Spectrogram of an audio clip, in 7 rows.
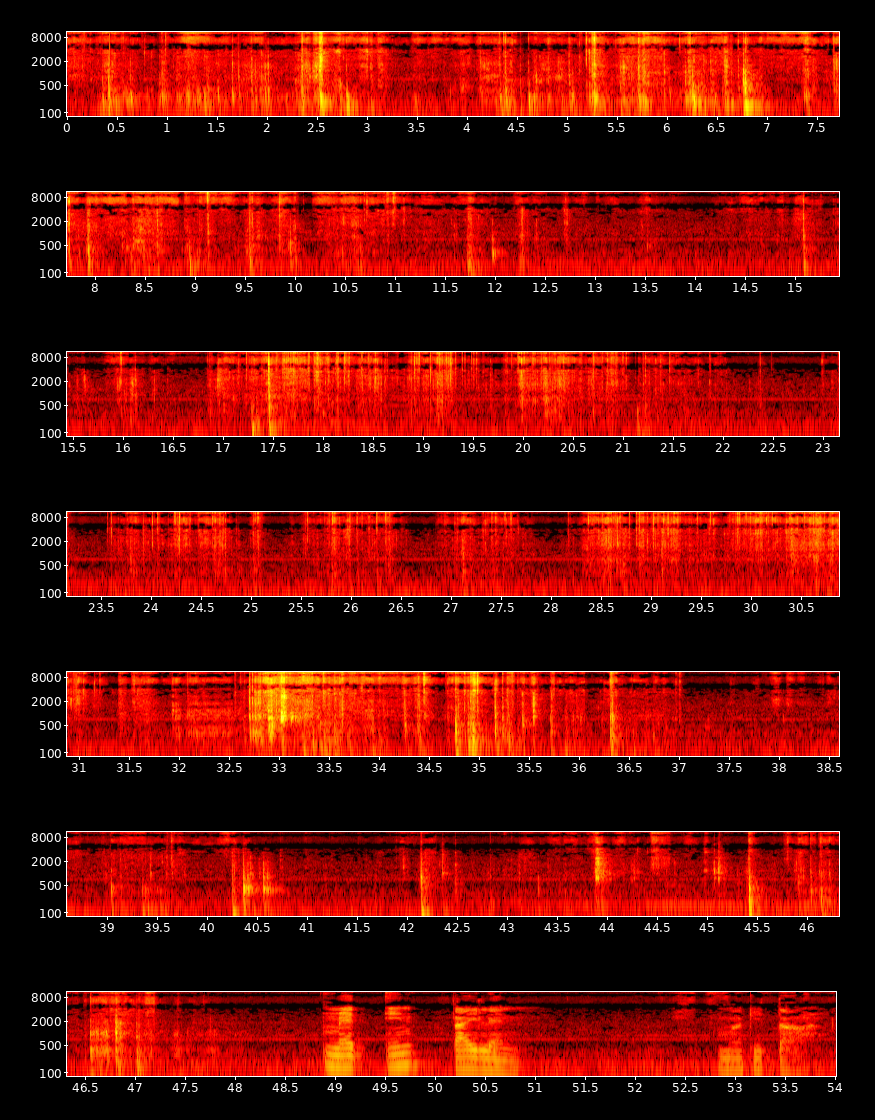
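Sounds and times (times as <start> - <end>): cardboard packaging rustling and tearing: 0.0 - 11.6, 14.5 - 22.1, 23.0 - 31.9, 32.5 - 36.4.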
